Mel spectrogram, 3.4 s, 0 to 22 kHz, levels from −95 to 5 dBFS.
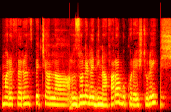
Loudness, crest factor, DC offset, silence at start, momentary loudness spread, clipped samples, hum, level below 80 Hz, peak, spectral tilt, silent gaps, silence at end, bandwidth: -17 LUFS; 14 dB; under 0.1%; 0.05 s; 6 LU; under 0.1%; none; -74 dBFS; -2 dBFS; -4 dB/octave; none; 0 s; 13 kHz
